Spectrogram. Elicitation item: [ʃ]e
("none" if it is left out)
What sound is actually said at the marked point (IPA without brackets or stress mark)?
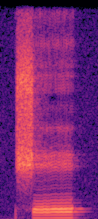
ʃ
